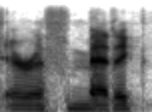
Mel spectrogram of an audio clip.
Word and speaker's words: arithmetic: has the same roots for sure but we pronounce this arithmetic this is the adjective verb adjective form of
